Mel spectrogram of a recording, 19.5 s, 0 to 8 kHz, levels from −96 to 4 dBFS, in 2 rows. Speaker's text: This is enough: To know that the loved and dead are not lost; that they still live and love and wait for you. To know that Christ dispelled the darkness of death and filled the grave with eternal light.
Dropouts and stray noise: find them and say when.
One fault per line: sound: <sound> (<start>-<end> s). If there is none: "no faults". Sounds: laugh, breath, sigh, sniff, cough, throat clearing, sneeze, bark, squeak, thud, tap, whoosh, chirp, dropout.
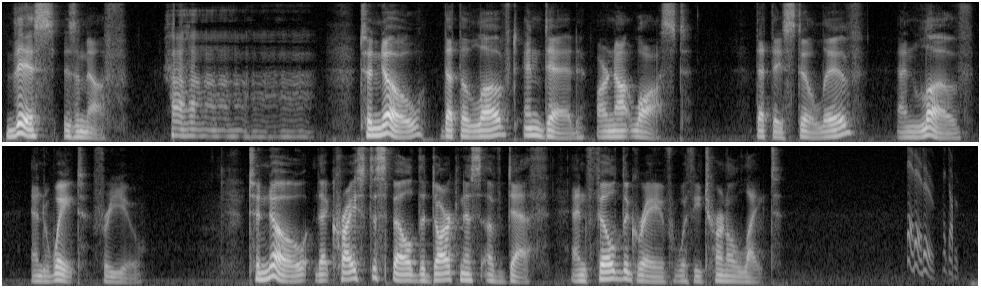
sound: laugh (1.6-3.2 s)
sound: chirp (18.8-19.4 s)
